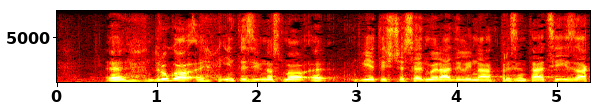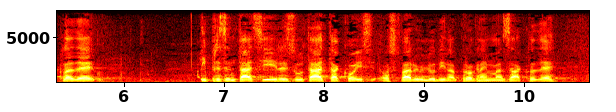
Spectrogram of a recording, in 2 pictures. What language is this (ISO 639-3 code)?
hrv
